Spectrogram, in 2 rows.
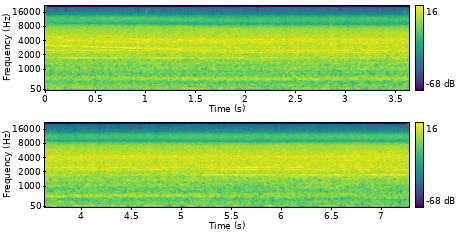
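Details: J79 jet engines on a successful ground run after refuelling and fixing leaks, to verify the leak repairs; steady, even roar with a thin high whistle, no surging or pops. Normal, healthy jet engine idle.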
